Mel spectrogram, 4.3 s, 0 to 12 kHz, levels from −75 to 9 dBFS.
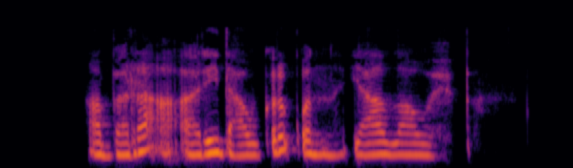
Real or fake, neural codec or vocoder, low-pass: real; none; 7.2 kHz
